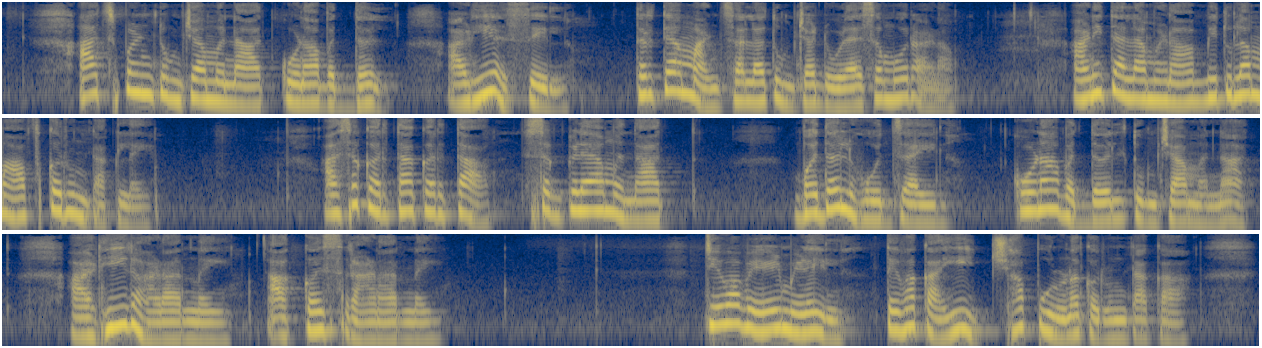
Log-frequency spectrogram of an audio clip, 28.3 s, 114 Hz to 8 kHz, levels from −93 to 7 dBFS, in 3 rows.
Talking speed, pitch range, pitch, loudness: 100 wpm, 165-230 Hz, 195 Hz, -15 LUFS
